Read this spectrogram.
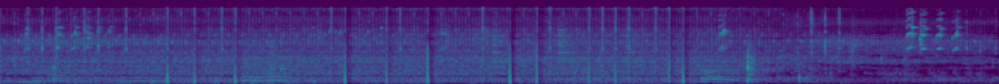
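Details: Toyota Vios at idle: sharp, fairly regular snaps about twice a second over a light engine hum, a misfire caused by the ignition coil arcing (leaking spark).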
